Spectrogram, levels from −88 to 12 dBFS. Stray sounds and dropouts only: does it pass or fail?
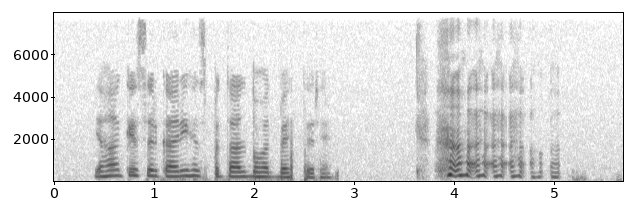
fail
